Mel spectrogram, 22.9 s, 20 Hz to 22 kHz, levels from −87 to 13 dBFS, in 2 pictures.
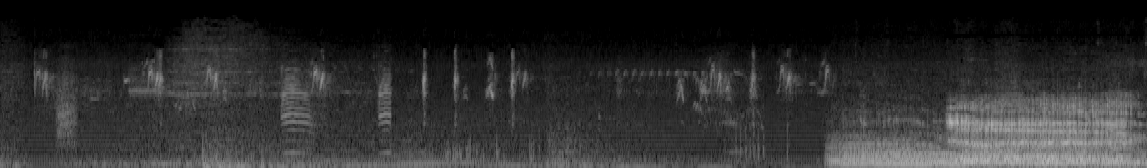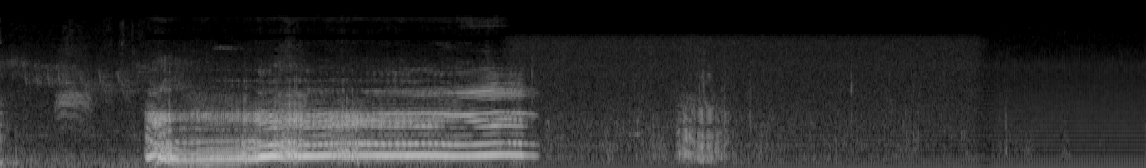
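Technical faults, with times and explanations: Throughout: mains buzz. Sharp switching spikes from a dimmer, a rectifier or a missing shield are getting into the signal path twice per cycle of the 60 Hz supply. That puts harmonics of 60 Hz up to several kHz, so the sound carries a steady, raspy buzz rather than a smooth hum. It sits roughly 30 dB below the programme and does not change over the clip.
16.42 to 21.42 s: digital radio blending to analogue. The hybrid receiver lost its digital signal and cross-faded over about 206 ms to the FM analogue broadcast of the same station, then faded back at 21.42 s. While on FM the audio picks up hiss about 30 dB below the signal. The overall level stays the same across both blends.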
